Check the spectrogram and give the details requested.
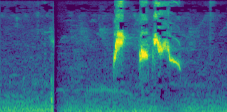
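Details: Young Red-whiskered bulbul with fluffed feathers, still moulting and with a small crest, singing in the morning: a short phrase of three clear, rich whistled notes, the last one sliding downward.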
